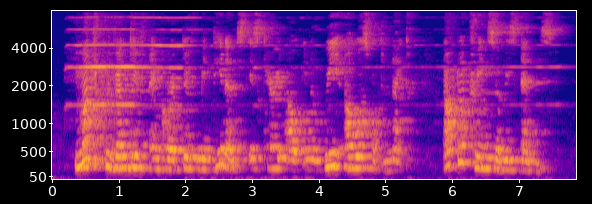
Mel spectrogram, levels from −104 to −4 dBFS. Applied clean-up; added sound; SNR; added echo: classical method WPE with log-MMSE.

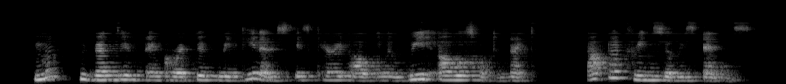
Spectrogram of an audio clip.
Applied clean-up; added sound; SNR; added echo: neural mask model DeepFilterNet 3.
